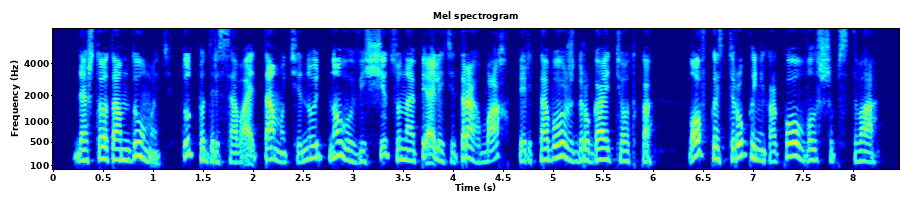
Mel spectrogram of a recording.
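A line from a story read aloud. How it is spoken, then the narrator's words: Grumbling devil, mouth full. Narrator (Russian): проворчал чертяка, запихивая в рот сворованную с тарелки колбаску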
